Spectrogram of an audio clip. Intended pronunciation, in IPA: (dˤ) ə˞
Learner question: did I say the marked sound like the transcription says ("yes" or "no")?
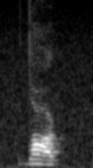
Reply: yes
